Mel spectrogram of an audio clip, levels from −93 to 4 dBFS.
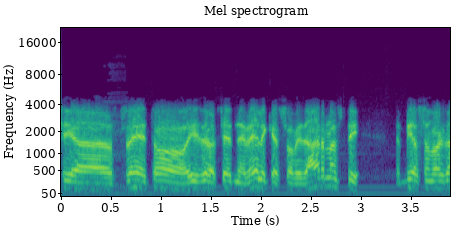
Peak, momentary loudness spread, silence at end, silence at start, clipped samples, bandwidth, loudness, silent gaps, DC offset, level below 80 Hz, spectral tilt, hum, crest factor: -2 dBFS; 5 LU; 0 s; 0 s; under 0.1%; 4.6 kHz; -14 LUFS; none; under 0.1%; -56 dBFS; -7.5 dB/octave; none; 12 dB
